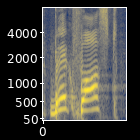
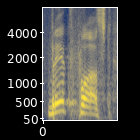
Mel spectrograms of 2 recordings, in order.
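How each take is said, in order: First: "ब्रेकफास्ट" with long aa, higher pitch; wrong pronunciation. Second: "ब्रेकफास्ट" with short uh in the last syllable; correct pronunciation. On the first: Teacher contrasts the mistake, "ब्रेकफास्ट" with long aa. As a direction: say "ब्रेकफास्ट" like "brek-faast", held up. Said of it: "तो ब्रेकफास्ट नहीं". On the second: Teacher models it for repetition, "ब्रेकफास्ट" ending in short "fust". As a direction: say "ब्रेकफास्ट" like "brek-fust", falling. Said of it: "क्या बोलना है". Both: Shown as a demonstration.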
